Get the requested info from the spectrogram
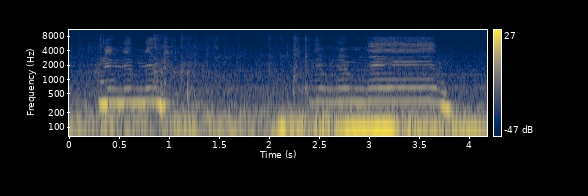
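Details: Kitten from a yellow kitten family, very angry with the person at first but friendly in the end, gives two drawn-out steady meows, the second longer and dropping at its close, over a low engine hum.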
